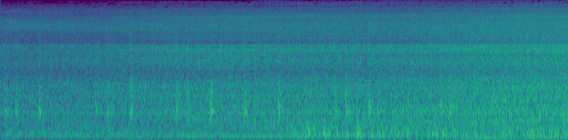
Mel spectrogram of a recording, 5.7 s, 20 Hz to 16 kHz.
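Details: Land Rover Discovery 3.9 V8 at idle after a hydrolocked cylinder, top end removed and injectors and fuel pressure regulator refreshed: steady clunky knock about three beats a second, cause unknown.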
